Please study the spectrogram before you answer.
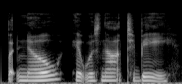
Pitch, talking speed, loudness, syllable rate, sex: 175 Hz, 230 wpm, -19 LUFS, 4.5 syllables/s, female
